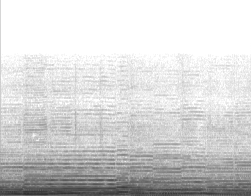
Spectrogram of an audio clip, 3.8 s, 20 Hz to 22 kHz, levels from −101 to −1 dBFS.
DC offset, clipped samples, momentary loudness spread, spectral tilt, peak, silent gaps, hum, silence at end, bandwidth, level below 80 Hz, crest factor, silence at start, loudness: under 0.1%; under 0.1%; 7 LU; -7.5 dB/octave; -10 dBFS; none; none; 0 s; 9.2 kHz; -64 dBFS; 14 dB; 0 s; -25 LUFS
